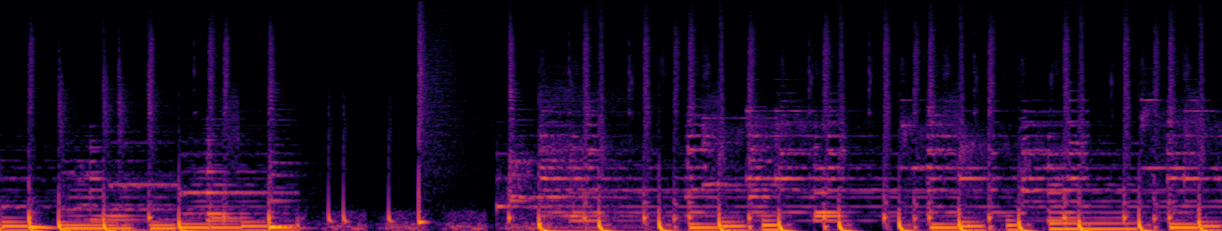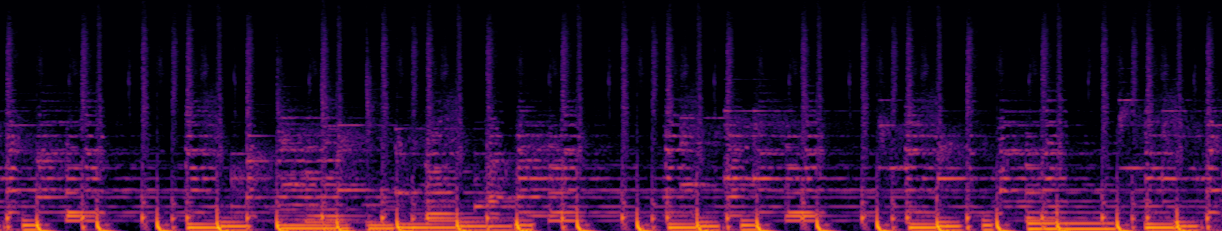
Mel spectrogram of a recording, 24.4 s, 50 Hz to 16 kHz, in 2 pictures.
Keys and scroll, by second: 2.9 z, 4.1 v, 7.0 z, 7.5 space, 10.6 v, 11.0 space, 19.4 space.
